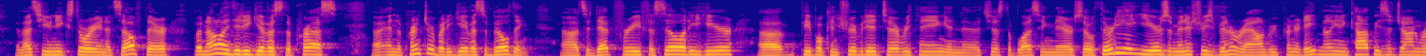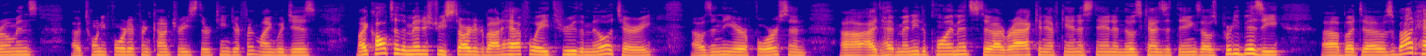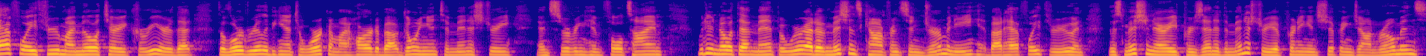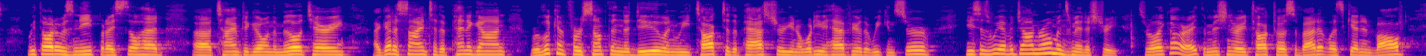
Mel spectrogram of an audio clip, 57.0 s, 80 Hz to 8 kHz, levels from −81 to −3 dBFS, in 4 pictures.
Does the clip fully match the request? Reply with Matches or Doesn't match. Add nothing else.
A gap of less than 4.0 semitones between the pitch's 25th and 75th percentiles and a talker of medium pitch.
Matches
